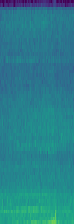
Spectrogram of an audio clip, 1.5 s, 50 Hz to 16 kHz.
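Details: 2001 Subaru Outback L.L. Bean, after a ground wire was added to fix misfiring on all but one cylinder, with headlights, AC and wipers on: the petrol engine idles steadily with a faint even whine and no stumble or miss.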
